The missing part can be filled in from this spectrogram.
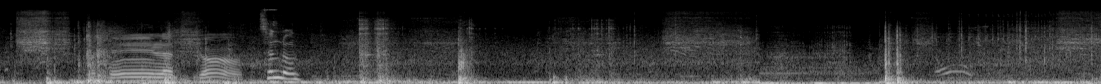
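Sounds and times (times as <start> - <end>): bicycle tyres rolling on concrete: 0.0 - 11.0.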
